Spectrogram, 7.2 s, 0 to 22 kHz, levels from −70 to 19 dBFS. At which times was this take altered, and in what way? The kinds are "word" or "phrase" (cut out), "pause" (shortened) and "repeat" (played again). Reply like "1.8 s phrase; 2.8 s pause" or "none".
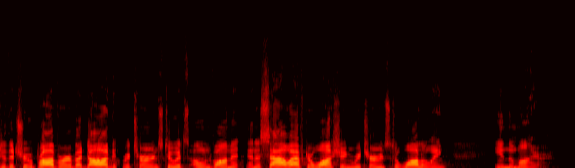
1.5 s pause; 3.0 s pause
